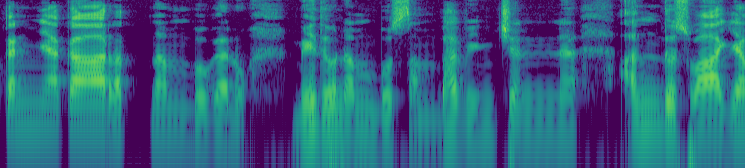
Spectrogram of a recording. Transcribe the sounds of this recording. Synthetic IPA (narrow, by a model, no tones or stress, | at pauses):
kɐnjɐkaːɾɐt̪̚nɐmbuɡɐnumid̪ʱunɐmbusɐ̰mbʱɐʋiɲt͡ʃɐnɐɐ̰nd̪usʋaːjɐ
